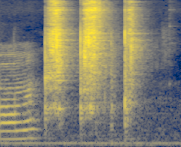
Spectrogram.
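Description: A knife slices through a steamed chicken wing cooked in a pumpkin, making three short, close rasping scrapes against a plate or board after a brief hum, each cut crisp and separate.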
